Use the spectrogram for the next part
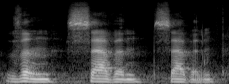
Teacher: basically either a little uh sound a little I sound are almost no vowel and just going right from V to n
